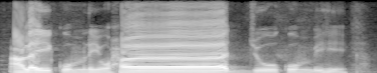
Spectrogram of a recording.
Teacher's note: mim mati yang pertama kita perjelas karena dia ada izhar syafawi yang di mana suara mimnya harus diperjelas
